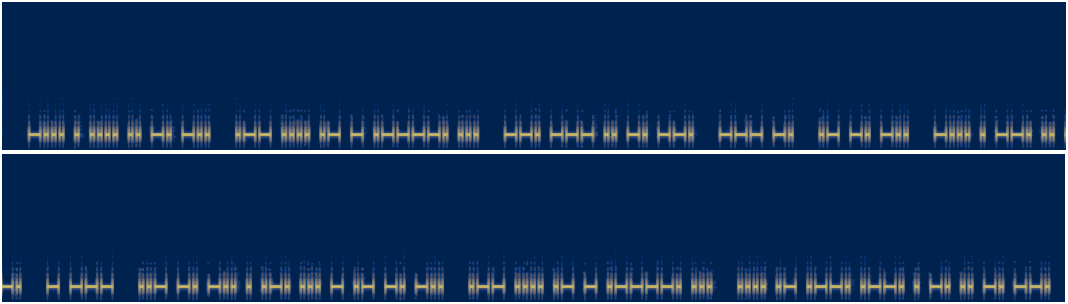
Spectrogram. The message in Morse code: BEHIND WHAT'S GOING ON AND BEGIN TO UNDERSTAND WHAT'S HAPPENING

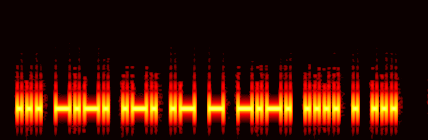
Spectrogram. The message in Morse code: SCRATCHES

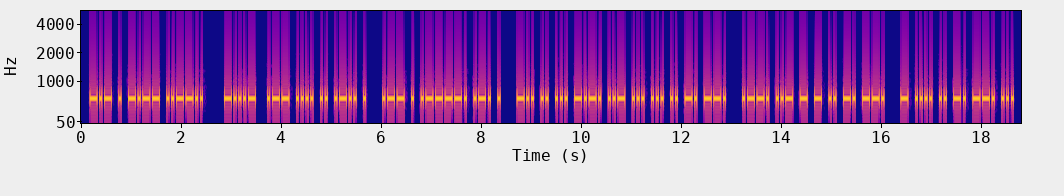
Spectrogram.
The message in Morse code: KEY? <BT> WHILE WE'RE DISCUSSING PUTTING THINGS

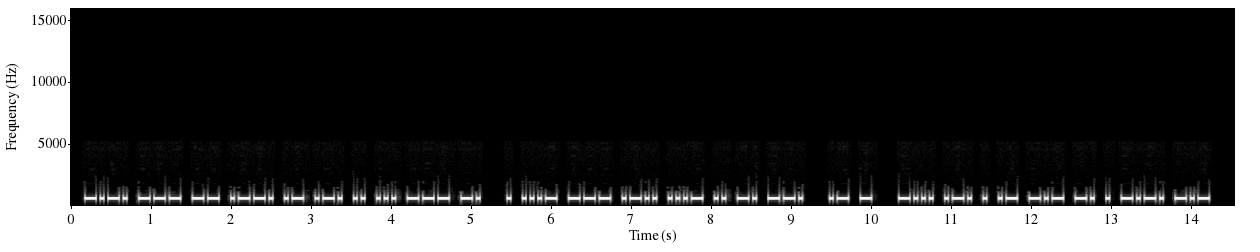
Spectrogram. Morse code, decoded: COMPARISON EVOLVING AT BREAKNECK

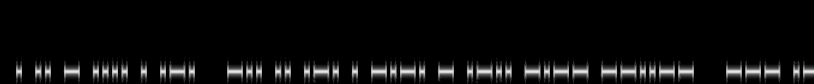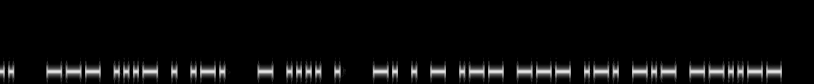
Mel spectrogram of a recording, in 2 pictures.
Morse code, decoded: EITHER DIRECTLY, OR OVER THE NETWORK,

